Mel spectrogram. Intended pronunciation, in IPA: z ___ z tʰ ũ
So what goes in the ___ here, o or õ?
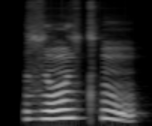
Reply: õ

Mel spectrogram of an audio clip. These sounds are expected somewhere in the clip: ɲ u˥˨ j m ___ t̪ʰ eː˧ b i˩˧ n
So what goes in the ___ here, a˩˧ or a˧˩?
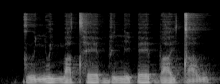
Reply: a˩˧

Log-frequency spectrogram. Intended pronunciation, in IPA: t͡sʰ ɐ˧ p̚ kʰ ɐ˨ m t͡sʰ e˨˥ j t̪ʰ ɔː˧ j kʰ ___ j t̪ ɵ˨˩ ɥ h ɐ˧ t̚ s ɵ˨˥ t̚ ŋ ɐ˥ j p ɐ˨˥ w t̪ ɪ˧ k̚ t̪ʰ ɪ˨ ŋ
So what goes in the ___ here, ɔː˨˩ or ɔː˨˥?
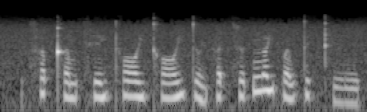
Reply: ɔː˨˥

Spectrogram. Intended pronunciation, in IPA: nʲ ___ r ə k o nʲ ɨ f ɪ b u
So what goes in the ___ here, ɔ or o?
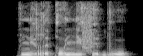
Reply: ɔ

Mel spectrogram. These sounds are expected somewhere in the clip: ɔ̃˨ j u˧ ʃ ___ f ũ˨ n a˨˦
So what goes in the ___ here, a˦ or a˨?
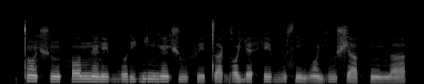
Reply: a˨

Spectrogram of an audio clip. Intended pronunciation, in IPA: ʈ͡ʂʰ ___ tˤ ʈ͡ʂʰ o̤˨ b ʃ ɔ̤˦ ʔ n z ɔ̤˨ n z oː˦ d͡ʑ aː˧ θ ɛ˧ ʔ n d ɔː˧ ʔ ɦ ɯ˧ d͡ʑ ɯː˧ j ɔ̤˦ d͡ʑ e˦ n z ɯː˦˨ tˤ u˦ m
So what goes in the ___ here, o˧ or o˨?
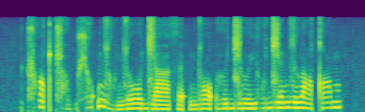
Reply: o˧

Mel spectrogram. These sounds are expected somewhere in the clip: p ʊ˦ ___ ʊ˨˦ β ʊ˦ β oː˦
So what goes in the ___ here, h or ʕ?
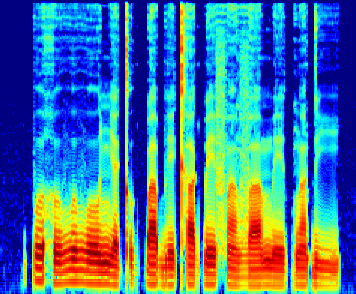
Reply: h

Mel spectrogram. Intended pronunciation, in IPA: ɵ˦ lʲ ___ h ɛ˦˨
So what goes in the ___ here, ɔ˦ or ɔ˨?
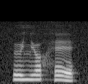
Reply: ɔ˦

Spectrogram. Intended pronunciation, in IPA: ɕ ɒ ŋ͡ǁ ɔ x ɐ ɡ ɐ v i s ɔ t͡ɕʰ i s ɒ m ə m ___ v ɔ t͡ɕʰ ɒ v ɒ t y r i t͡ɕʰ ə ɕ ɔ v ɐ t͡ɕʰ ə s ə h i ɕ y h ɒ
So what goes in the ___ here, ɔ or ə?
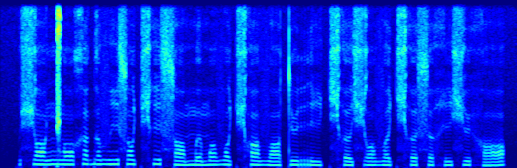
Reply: ɔ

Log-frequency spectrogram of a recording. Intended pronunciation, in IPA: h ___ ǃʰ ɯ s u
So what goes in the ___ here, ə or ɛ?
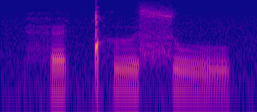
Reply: ɛ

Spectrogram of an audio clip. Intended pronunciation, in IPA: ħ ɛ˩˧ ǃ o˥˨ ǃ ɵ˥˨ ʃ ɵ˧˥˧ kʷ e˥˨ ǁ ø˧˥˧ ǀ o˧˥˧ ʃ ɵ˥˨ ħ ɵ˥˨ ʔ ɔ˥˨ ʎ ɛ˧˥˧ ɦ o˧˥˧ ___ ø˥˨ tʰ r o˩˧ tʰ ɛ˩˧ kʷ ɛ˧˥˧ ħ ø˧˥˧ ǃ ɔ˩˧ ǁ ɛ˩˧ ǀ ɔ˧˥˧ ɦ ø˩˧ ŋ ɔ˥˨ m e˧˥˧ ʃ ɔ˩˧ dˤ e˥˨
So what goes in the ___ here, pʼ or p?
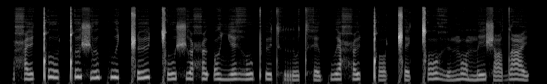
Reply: pʼ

